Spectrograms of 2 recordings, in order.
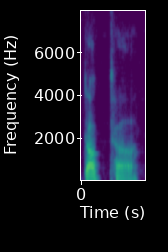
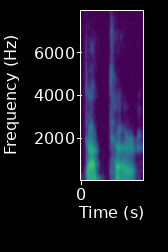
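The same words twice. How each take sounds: First: The final R is silent, British style. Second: The final R is sounded, American style. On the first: "because it's a British accent, so R is silent" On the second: "in American accent, it should be pronounced doctor"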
